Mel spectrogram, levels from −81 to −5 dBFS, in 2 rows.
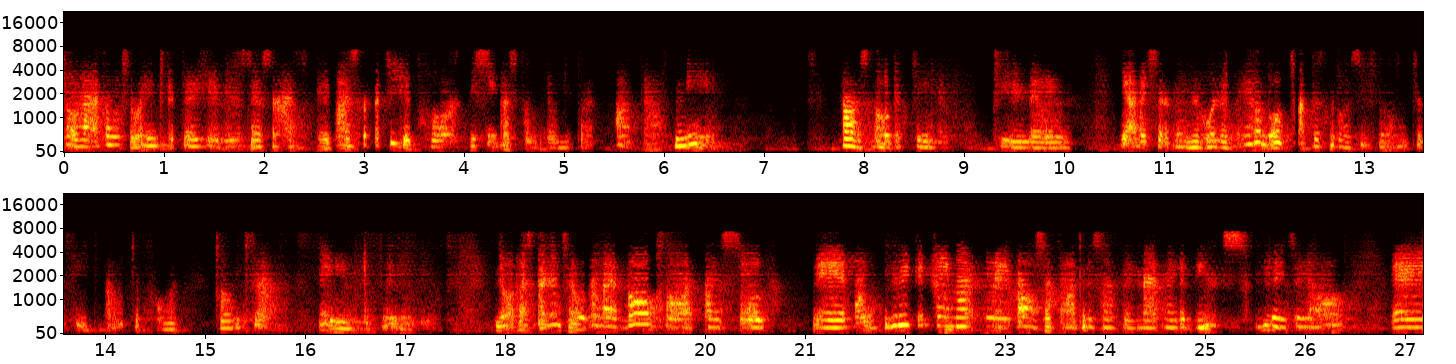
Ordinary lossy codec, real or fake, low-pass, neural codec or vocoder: none; fake; 7.2 kHz; codec, 44.1 kHz, 0.9 kbps, DAC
